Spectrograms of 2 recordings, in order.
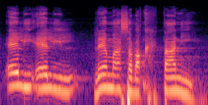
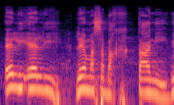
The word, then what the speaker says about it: Eli, Eli, lema sabachthani: Nung pinako si Jesus sa cross, sinabi niya, Eli, Eli, lema sabachthani. So kailangan may parang ganun na pronunciation. Eli, Eli, lema sabachthani, which means, my God, why have you forsaken me?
